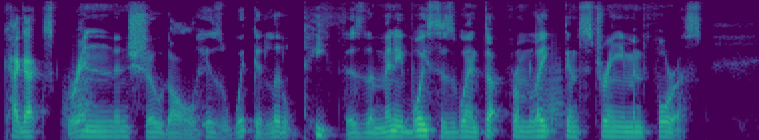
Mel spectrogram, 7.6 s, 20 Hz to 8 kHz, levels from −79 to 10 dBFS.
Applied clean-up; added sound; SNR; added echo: none; Brass instrument; 19 dB; none.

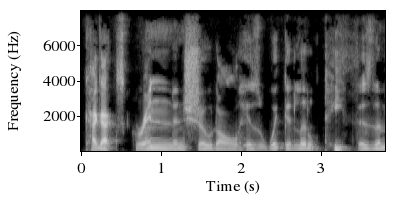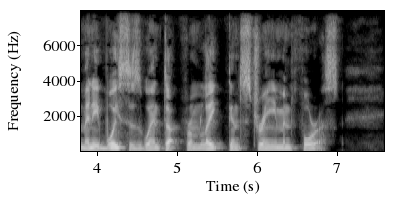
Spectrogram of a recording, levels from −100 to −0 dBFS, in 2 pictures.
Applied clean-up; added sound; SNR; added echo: none; none; none; none.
